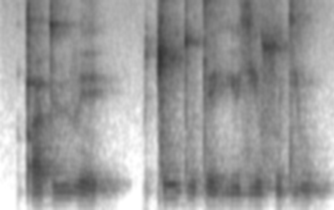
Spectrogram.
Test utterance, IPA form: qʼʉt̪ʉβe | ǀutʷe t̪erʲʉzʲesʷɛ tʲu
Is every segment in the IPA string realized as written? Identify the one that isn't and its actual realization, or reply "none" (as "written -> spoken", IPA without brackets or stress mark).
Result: none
